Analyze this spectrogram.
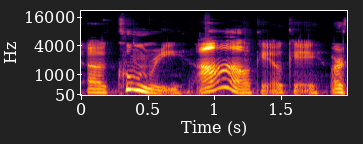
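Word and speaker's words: Cymru: You pronounce it like uh kumri. Ah, okay. Okay. Or camry.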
